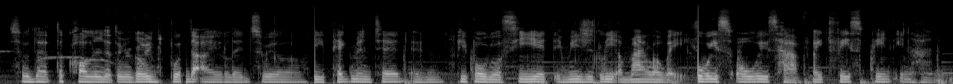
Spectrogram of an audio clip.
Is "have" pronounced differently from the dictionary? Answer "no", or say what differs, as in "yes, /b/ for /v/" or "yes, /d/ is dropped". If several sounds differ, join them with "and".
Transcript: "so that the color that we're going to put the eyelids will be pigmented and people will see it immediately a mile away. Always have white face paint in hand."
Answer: no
